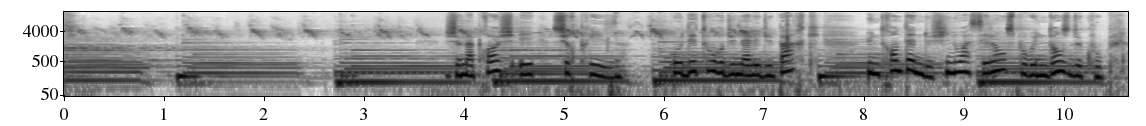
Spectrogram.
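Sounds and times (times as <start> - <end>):
birds chirping in a park: 0.0 - 8.1
music playing: 0.0 - 8.6
speech: 3.9 - 10.6.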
